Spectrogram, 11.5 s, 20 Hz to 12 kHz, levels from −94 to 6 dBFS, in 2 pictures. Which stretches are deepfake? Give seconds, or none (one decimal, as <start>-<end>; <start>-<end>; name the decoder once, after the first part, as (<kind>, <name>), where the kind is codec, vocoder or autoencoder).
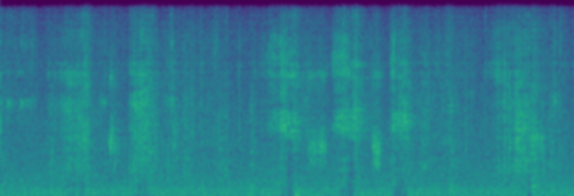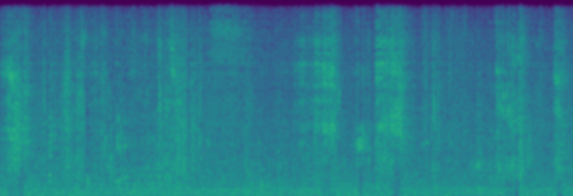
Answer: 0.0-11.5 (vocoder, BigVGAN v2)

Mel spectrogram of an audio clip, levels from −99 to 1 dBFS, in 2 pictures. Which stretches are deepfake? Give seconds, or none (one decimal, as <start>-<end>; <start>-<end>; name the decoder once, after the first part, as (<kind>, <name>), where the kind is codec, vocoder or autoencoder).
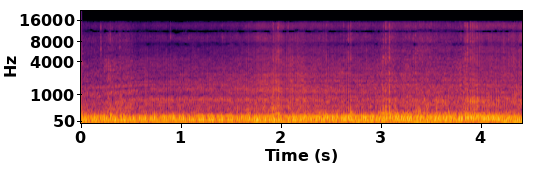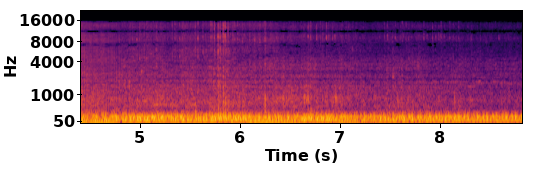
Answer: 0.6-2.9 (vocoder, BigVGAN v2); 3.9-4.8

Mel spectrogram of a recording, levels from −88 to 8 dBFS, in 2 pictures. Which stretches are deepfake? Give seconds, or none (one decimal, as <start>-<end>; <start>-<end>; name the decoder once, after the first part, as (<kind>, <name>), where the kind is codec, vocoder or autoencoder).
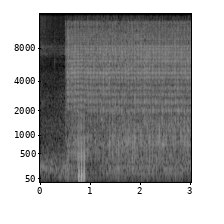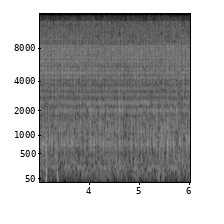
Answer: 0.0-0.6 (vocoder, BigVGAN v2); 1.2-2.1; 5.4-6.0

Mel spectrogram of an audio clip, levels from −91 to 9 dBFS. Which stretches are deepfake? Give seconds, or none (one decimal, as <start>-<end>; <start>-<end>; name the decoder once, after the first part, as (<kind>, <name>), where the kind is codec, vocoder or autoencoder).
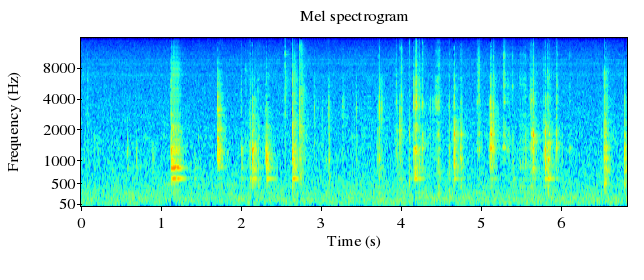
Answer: none

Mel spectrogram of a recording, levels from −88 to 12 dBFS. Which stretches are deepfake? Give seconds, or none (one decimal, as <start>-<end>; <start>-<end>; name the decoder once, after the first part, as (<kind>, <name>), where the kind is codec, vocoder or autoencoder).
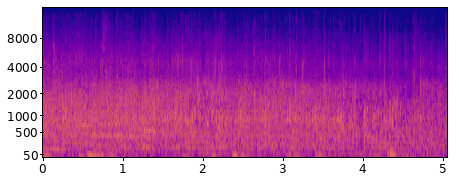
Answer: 1.8-2.3 (vocoder, BigVGAN v2); 3.7-4.6

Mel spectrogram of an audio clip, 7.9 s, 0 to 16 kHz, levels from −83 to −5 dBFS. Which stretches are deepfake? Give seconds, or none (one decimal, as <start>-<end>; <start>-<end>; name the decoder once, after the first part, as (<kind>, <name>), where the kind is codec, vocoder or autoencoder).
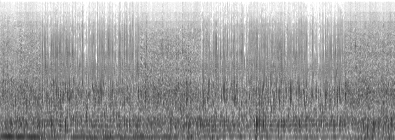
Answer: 0.8-2.8 (vocoder, BigVGAN v2); 4.0-6.9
